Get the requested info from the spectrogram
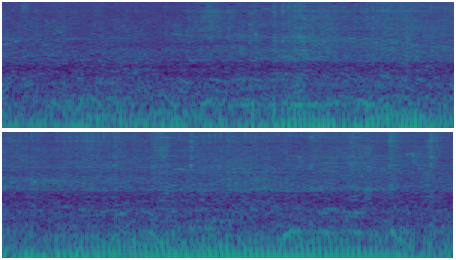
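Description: A motor vehicle engine running with a low, steady rumble that gets louder about two seconds in, over a background murmur of voices.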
